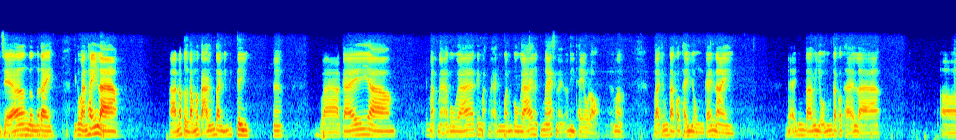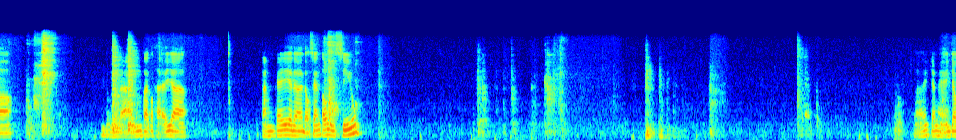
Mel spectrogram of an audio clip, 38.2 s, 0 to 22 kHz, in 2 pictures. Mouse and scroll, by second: 1.2-1.9 drag, 2.4 click, 5.3 click, 5.7 click, 6.6 click, 7.8 click, 9.4 click, 10.3 click, 10.8 click, 11.9 click, 12.4 click, 13.2 click, 13.9 click, 16.1 click, 19.9-21.2 drag, 22.0-27.2 drag, 28.6 click, 31.0 click.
